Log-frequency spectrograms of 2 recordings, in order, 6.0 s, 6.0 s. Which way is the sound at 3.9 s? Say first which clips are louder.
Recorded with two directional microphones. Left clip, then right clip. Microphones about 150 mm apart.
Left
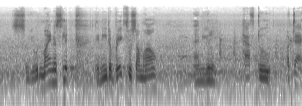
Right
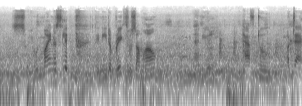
Left 6 dB; 30° right (ahead or behind).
